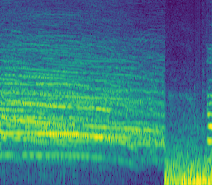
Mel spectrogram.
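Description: A group of voices cheering together in one long, slowly falling "yay", lasting about a second and a half. The vehicle's low road rumble is cut away under the cheer and comes back near the end.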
